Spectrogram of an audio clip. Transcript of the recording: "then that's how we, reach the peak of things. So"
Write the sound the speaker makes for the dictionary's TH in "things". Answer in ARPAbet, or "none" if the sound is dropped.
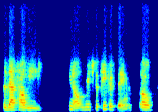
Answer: TH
